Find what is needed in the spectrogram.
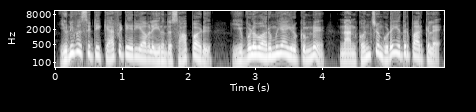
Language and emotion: Tamil, surprised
